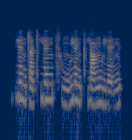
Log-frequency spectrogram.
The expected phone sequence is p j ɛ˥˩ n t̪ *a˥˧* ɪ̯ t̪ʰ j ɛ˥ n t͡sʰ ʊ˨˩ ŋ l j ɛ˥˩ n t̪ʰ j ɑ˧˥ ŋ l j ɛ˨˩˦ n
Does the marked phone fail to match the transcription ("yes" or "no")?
yes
